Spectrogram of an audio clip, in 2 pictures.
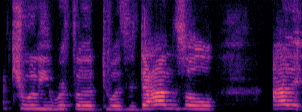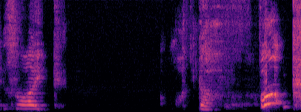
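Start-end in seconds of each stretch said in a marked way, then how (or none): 4.8-6.0 pause, then high, loud final word; acted bafflement. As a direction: let the last word leap up in disbelief. Acted reaction after "it's like.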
